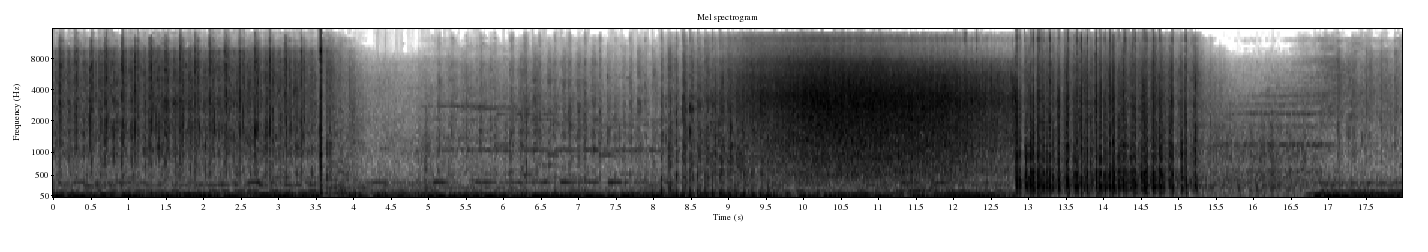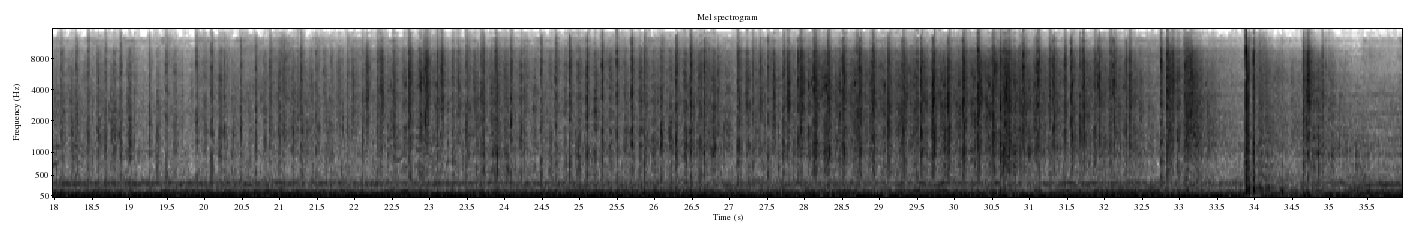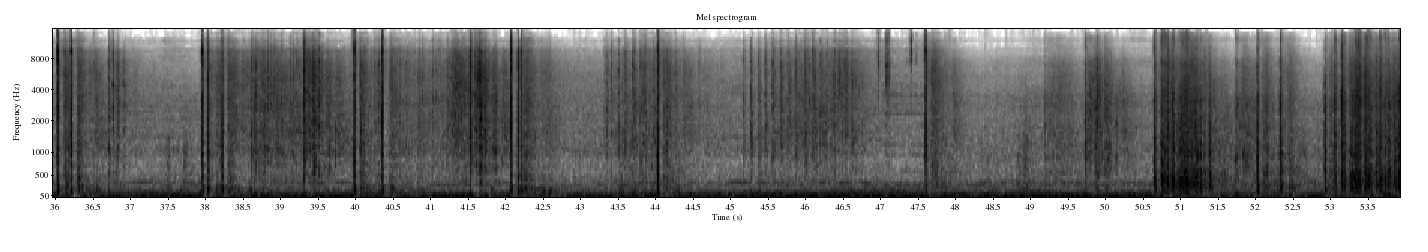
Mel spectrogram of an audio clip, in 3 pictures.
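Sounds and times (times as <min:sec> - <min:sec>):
fireworks bursting and crackling: 0:00.0 - 0:04.2, 0:05.2 - 0:16.2, 0:16.8 - 0:53.9
sharp firework bangs: 0:08.4 - 0:15.4.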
